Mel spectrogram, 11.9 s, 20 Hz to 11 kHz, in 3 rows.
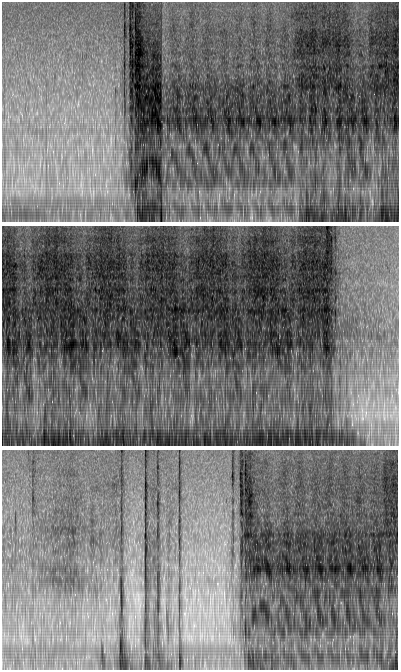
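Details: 7.3 diesel cold start at 15°F with the block heater unplugged: slow, labored cranking for several seconds, a pause, then more cranking before it finally catches; hard cold start.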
